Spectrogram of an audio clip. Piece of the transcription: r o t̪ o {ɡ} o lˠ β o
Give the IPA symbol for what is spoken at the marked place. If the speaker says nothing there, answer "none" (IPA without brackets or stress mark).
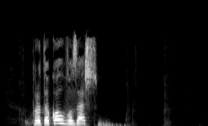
k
